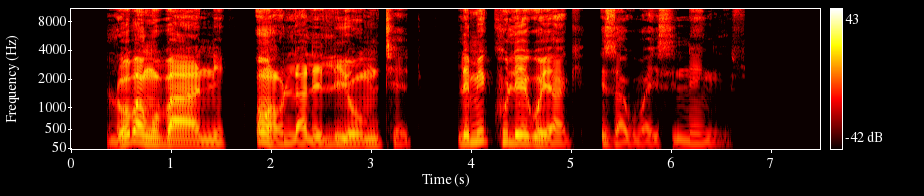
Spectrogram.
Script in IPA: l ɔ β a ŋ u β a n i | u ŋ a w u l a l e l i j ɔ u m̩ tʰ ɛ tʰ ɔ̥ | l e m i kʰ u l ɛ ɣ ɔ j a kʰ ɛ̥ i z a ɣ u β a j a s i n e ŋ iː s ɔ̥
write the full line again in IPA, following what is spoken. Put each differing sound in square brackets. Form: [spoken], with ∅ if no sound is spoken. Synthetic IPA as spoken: l ɔ β a ŋ u β a n i | [ɔ] ŋ a w u l a l e l i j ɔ u m̩ tʰ ɛ tʰ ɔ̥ | l e m i kʰ u l ɛ ɣ ɔ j a kʰ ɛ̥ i z a ɣ u β a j [i] s i n e ŋ iː s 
